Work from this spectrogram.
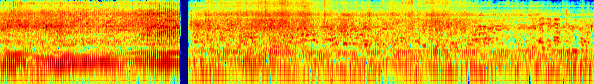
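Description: A motorboat engine on a river ferry boat at a crossing in Bocaue, Philippines, drones loud and steady throughout, broken by one brief dropout early on.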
